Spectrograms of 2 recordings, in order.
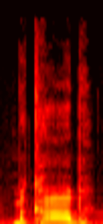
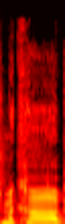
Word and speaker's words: Macabre: Macabre? Yeah, it's a silent R.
